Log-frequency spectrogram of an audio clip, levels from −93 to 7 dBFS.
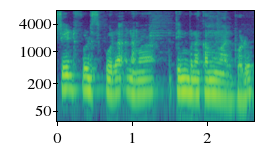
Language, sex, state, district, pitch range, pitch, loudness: Tulu, male, Karnataka, Dakshina Kannada, 120-135 Hz, 125 Hz, -15 LUFS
